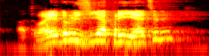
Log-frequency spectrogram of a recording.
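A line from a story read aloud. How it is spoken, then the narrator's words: Growl. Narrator (Russian): рыкнул Прат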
